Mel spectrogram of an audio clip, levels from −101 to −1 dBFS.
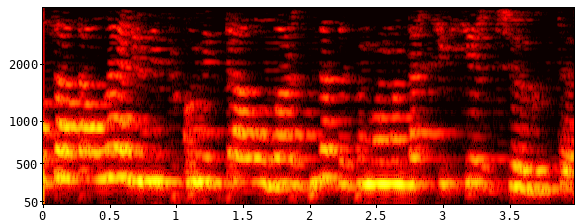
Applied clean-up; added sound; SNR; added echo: classical method WPE with log-MMSE.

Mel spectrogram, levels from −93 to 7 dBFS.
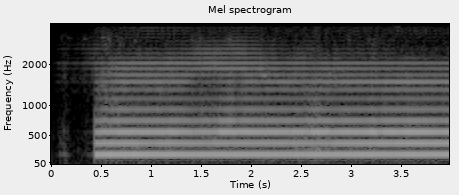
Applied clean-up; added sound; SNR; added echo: neural separator model SepFormer WHAMR!.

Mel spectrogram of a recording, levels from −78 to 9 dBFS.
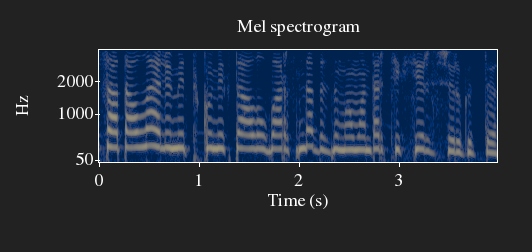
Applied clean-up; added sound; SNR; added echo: none; none; none; none.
